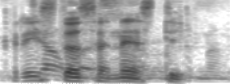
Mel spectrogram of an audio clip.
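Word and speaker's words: Christos anesti (Χριστός ανέστη): Christos anesti.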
